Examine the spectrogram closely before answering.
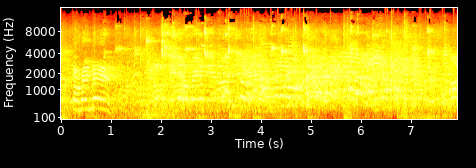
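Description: A basketball bounces on the hardwood floor.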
